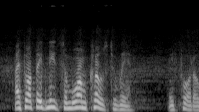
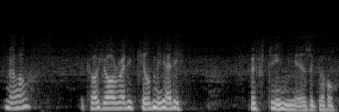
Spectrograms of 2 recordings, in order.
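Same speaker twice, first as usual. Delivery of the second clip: quiet grief; 2 semitones higher, 4 dB quieter than usual. Acted. Woman recalls her ruined life.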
